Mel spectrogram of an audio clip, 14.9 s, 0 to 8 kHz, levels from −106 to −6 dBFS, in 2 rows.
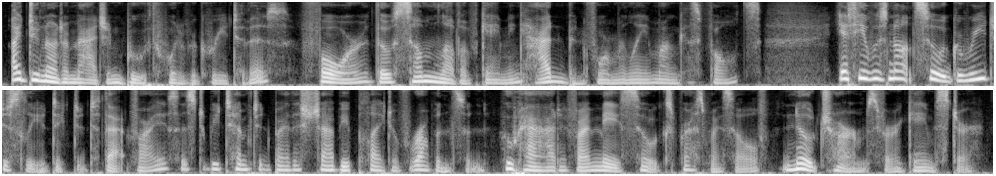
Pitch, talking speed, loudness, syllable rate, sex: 140 Hz, 220 wpm, -22 LUFS, 5.5 syllables/s, female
